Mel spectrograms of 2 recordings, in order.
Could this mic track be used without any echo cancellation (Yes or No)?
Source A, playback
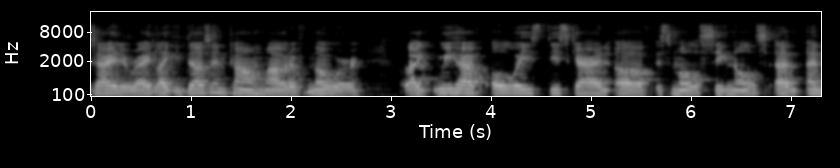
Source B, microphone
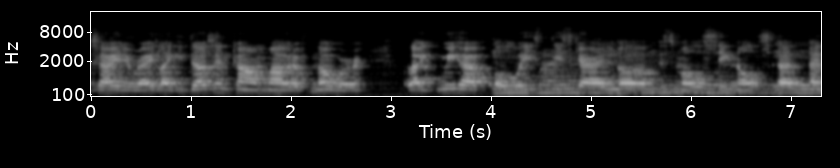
No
